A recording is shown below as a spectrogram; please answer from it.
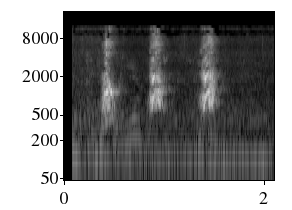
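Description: A dog barking three times in quick succession, sharp short barks about half a second apart.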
